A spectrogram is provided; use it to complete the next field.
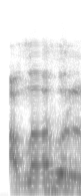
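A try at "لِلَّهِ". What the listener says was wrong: Bukan Allah. Bukan Allah, itu tidak ada alif di depannya. Lillahi.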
